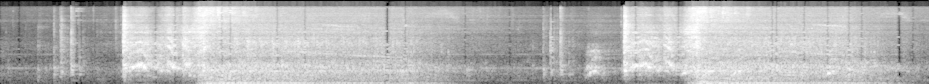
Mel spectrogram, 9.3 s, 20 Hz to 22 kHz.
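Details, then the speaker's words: 2003 Silverado HD 2500 8.1 V8: on two start attempts it turns over sluggishly at first, then speeds up and fires; slow initial cranking attributed to a worn, dragging starter motor. "it kind of cranks over slow at first when you first hit the starter and then it speeds up and starts"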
